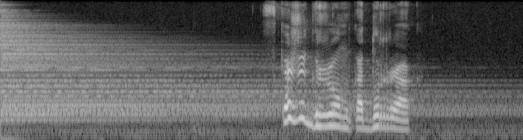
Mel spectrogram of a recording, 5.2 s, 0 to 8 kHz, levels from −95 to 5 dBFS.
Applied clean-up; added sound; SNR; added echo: none; Gong; 5 dB; none.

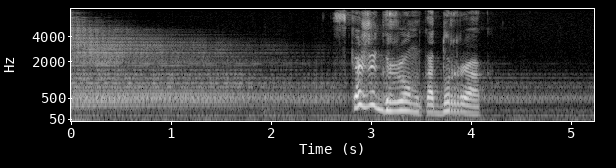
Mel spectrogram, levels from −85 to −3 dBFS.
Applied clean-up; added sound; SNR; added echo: neural separator model SepFormer DNS4.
